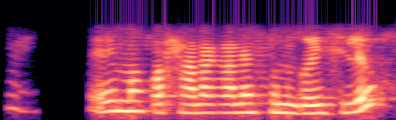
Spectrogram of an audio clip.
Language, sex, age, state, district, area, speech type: Assamese, female, 45-60, Assam, Charaideo, urban, conversation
